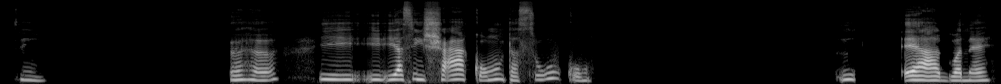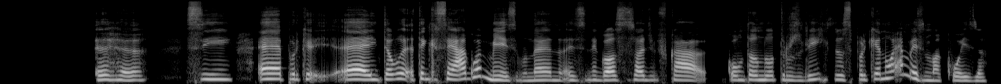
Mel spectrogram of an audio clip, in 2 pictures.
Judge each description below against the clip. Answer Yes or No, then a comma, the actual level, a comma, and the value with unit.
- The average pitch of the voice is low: No, high, 210 Hz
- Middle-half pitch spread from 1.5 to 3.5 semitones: Yes, average, 3.2 semitones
